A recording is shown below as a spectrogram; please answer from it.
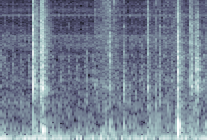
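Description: Plastic CD jewel cases clacking against each other as they are handled, a few sharp clicks with two louder clacks, one about a third of a second in and one near the end.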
